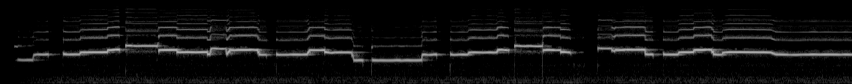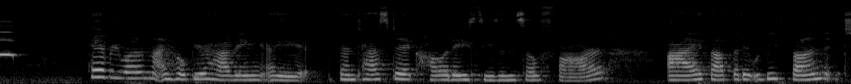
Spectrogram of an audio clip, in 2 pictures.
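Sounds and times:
lively whistle or flute melody: 0:00.1 - 0:08.9.

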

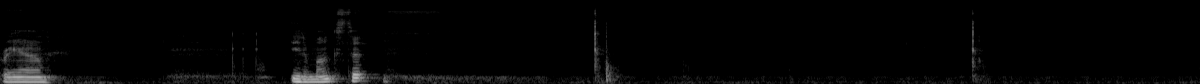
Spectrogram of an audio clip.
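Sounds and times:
paint brush scratching: 0:00.2 - 0:01.6, 0:07.0 - 0:09.1.

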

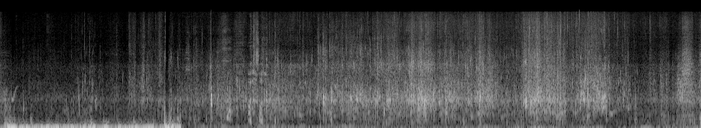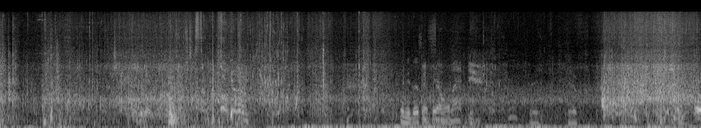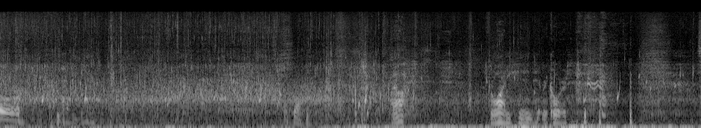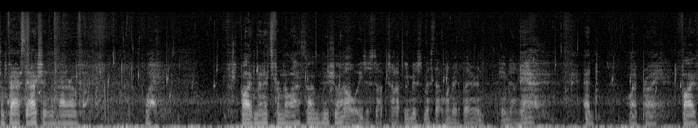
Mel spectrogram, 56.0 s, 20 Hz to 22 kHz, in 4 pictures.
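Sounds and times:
water sloshing and splashing: 0:00.0 - 0:56.0.

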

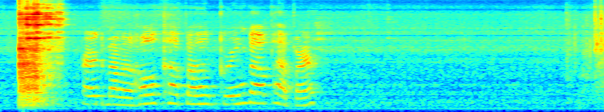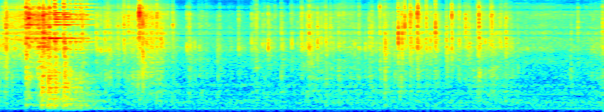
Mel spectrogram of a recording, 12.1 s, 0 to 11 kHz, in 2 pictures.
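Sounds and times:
plastic bag crinkling: 0:05.6 - 0:12.0.

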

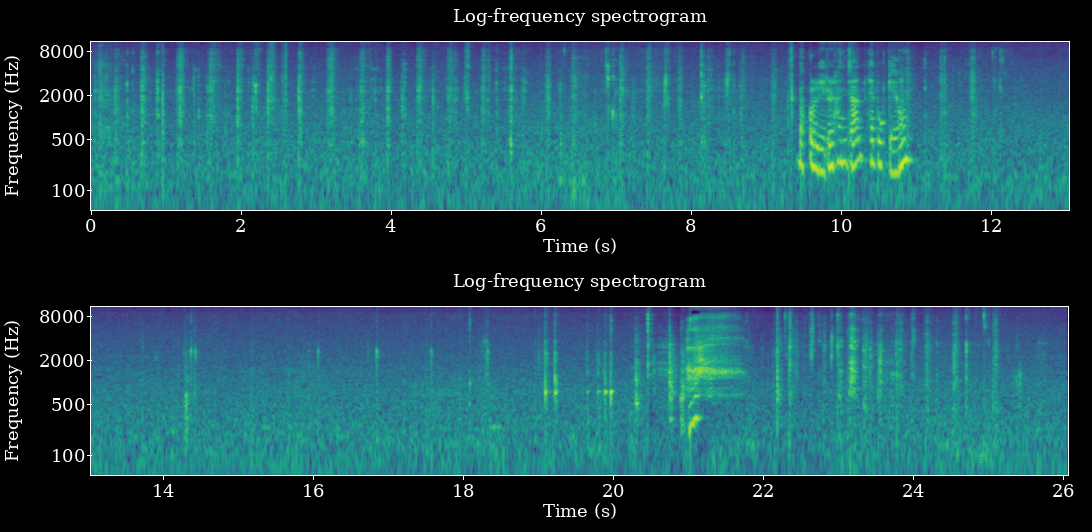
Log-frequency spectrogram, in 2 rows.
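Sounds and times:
swallowing and mouth clicks: 0:00.0 - 0:09.5, 0:11.0 - 0:12.3, 0:13.8 - 0:14.6, 0:16.0 - 0:16.2, 0:16.8 - 0:20.7, 0:22.2 - 0:25.6
person sighing ah: 0:20.5 - 0:21.9.

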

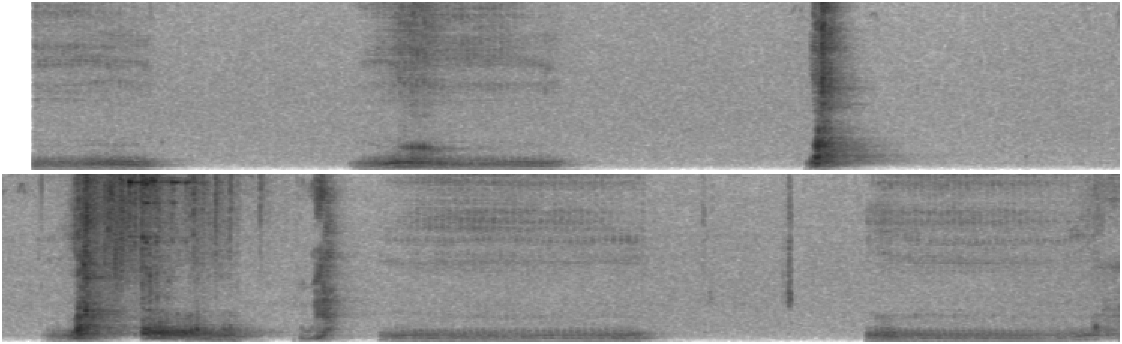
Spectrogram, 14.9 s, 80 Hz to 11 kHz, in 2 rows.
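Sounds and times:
dog growling: 0:00.2 - 0:01.1, 0:02.3 - 0:03.8, 0:07.7 - 0:11.9, 0:13.2 - 0:14.9
dog barking: 0:05.4 - 0:06.0, 0:07.9 - 0:09.0.

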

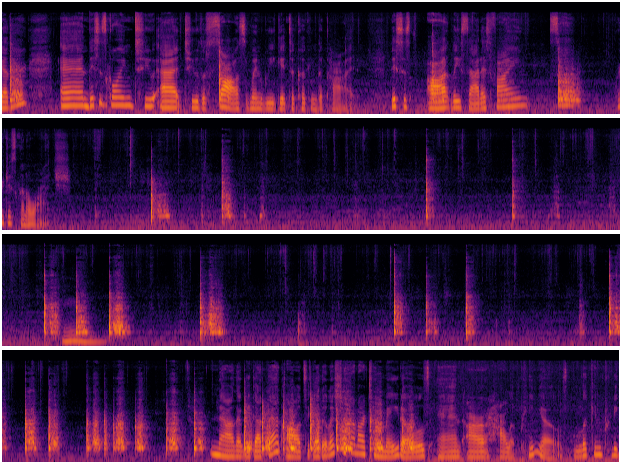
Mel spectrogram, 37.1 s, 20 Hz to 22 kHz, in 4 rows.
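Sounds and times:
spoon scraping cutting board: 0:08.2 - 0:08.8, 0:11.5 - 0:13.3, 0:16.9 - 0:20.6, 0:21.2 - 0:22.0, 0:27.1 - 0:34.2.

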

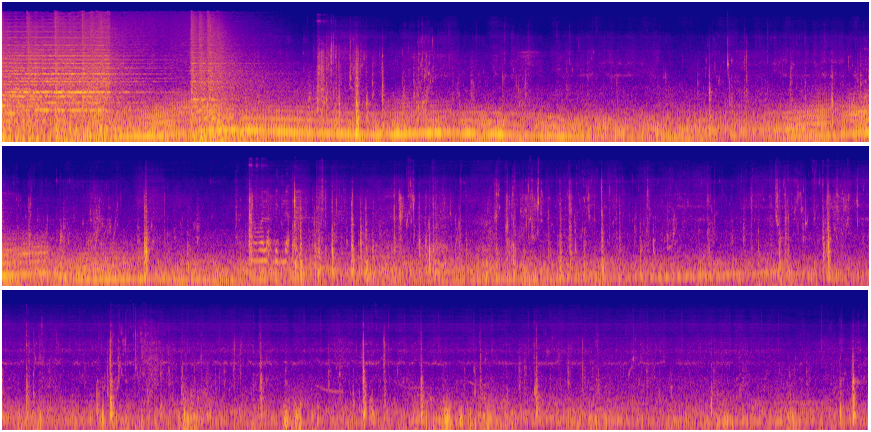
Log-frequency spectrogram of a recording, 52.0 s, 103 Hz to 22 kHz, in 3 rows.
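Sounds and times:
water against kayak hull: 0:00.0 - 0:52.0
wind noise on microphone: 0:34.7 - 0:52.0.

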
